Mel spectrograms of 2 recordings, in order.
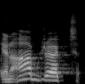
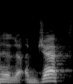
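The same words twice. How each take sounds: First: The stress is on the first syllable. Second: The stress is on the second syllable.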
